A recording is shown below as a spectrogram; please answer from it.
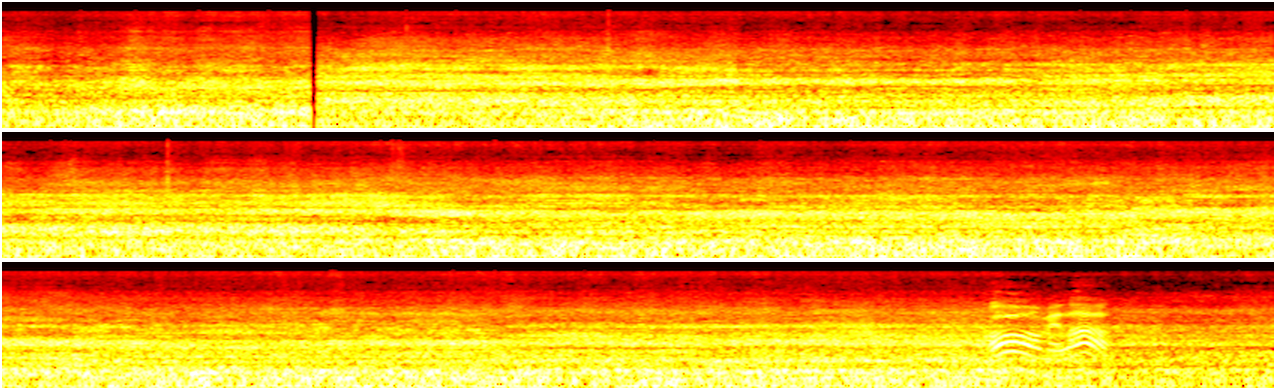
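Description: Steady roar of a propane burner under a large crawfish boil pot at a rolling boil, with a brief break about two and a half seconds in.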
